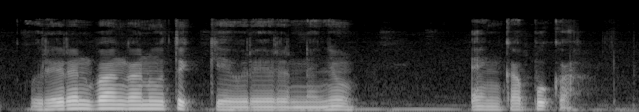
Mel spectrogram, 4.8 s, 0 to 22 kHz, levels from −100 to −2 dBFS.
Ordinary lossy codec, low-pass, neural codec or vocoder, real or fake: none; 10.8 kHz; none; real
